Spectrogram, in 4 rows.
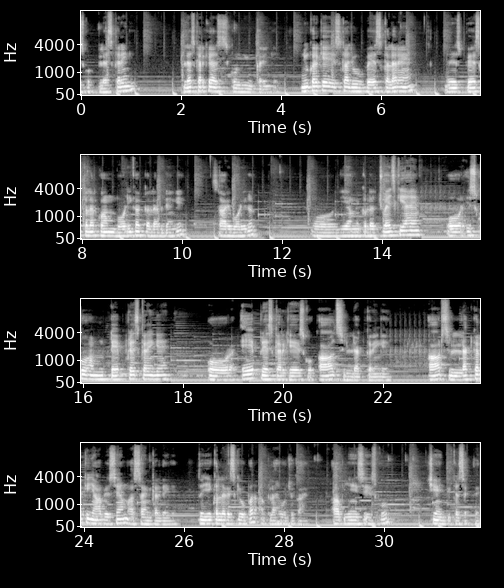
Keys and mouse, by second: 1.1 click, 4.0 click, 7.0 click, 17.7 Tab, 22.0 a, 25.9 click.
